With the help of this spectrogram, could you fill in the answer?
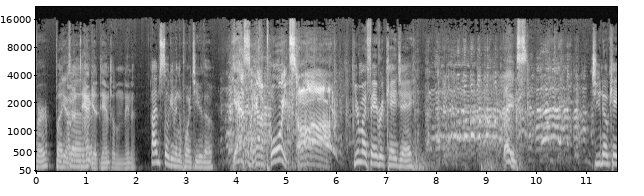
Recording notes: Live from Zanies Comedy Club in Chicago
